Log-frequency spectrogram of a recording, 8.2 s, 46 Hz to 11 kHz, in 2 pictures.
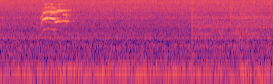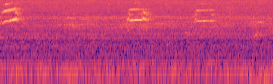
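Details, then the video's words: Water rail calling, filmed 24 December 2021: short, sharp, high notes that slide upward, spaced irregularly every second or two, over a steady low rumble like distant traffic. "Roepende Waterral (Calling Water Rail)"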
